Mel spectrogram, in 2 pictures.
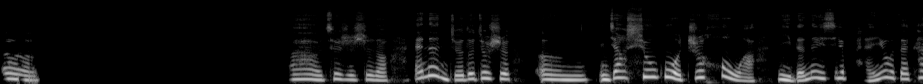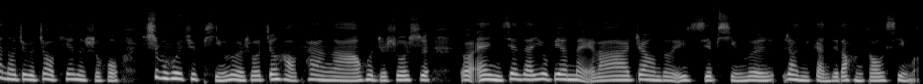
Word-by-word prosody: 嗯。 235 -7 0 2.5
啊， 235 -1 +1
确 245 +5 -2
实 215 -2 -2
是 215 +1 -2
的。 190 -2 -1 0.2
诶， 290 - -1
那 410 0 +5
你 265 -8 +3
觉 210 -1 +1
得 250 - +4
就 285 +3 +2
是， 255 -2 +1 0.3
呃， 230 - 0 0.5
你 220 +1 +5
这 - - +2
样 310 0 +1
修 345 +4 +2
过 330 -8 +6
之 300 +10 0
后 325 - +1
啊， 160 -2 -6 0.2
你 220 -4 +6
的 180 +1 +2
那 290 +5 +2
些 285 +1 -3 0.2
朋 175 +4 -1
友 305 +5 +1
在 255 -2 0
看 310 +2 -4
到 240 -2 +2
这 225 +1 -1
个 215 - +3
照 225 +1 -1
片 235 +4 -3
的 215 -3 +2
时 185 -2 -6
候， 180 0 -4 0.2
是 330 - -4
不 285 - +3
是 - - -1
会 265 -1 +5
去 240 +1 -3
评 185 -4 -3
论 210 -2 +3
说 205 +1 -2
“真 235 +4 +1
好 210 -6 -2
看 210 +1 -2
啊”， 175 -1 -1
或 215 +2 0
者 180 -2 -3
说 205 +3 +1
是 210 -1 -2 0.3
说 210 - -1
“哎， 220 +3 +2
你 210 -3 +4
现 235 +4 0
在 220 -1 +1
又 240 +2 +2
变 230 0 +2
美 200 -8 +1
啦” 195 +4 -1
这 215 +3 -4
样 205 -3 +1
的 185 -3 -3
一 190 - +1
些 190 0 -4
评 180 -3 -4
论， 185 +1 0
让 225 -3 0
你 185 - 0
感 180 -4 -3
觉 175 - -2
到 190 +2 -1
很 180 -3 -2
高 175 0 -1
兴 180 0 -4
吗？ 200 - -9
210 Hz, 255 characters per minute, -24 LUFS, 190-240 Hz, 2.5 s, 过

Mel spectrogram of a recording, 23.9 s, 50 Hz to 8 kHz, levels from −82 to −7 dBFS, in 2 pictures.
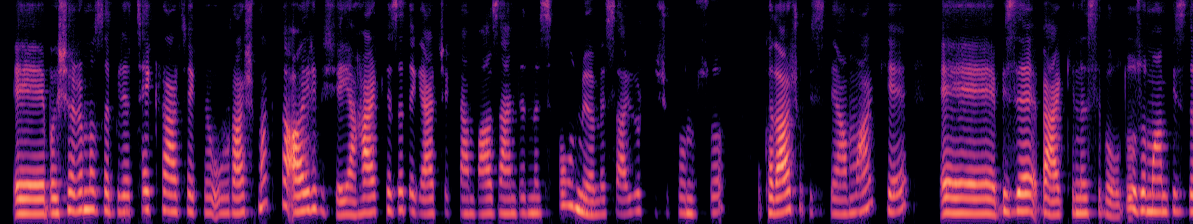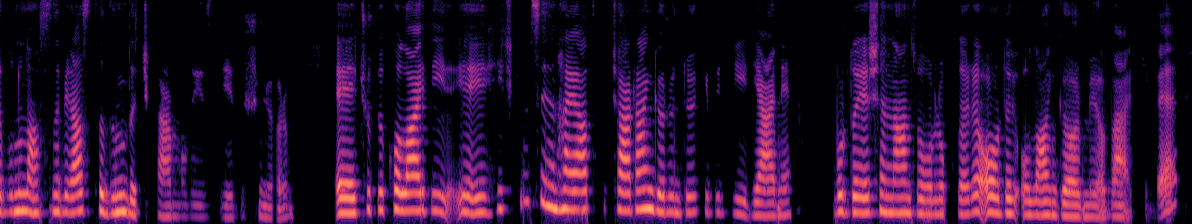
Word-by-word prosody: eee, 190 0 +6
başaramasa 230 +2 +2
bile 215 0 -3
tekrar 235 -2 +1
tekrar 215 -2 -6
uğraşmak 200 - -2
da 295 - +4
ayrı 235 +3 +6
bir - - -10
şey. 180 -3 -4
Ya, 180 -1 +1
herkese 220 +4 +2
de 225 - -3
gerçekten 195 0 -4
bazen 195 0 -1
de 200 0 -7
nasip 200 +1 -6
olmuyor. 235 -12 +1
Mesela 185 +1 -6
yurt 225 +2 -10
dışı 195 - -20
konusu, 200 +1 -8 0.3
o - - -25
kadar 205 +4 +6
çok 245 -3 -16
isteyen 200 -2 -6
var 265 +8 -2
ki, 235 +1 -4 0.3
eee, 195 -1 +4
bize 225 0 +4
belki 180 0 +2
nasip 195 0 -3
oldu. 155 +3 -3
O - - +5
zaman 220 -1 +2
biz 220 -1 -7
de 215 -1 -2
bunun 225 +1 +2
aslında 210 +2 -2
biraz 220 +2 0
tadını 215 -2 +2
da 175 - 0
çıkarmalıyız 150 -2 -13
diye 140 -1 -16
düşünüyorum. 140 -4 -15 0.4
Eee, 195 0 +4
çok 240 +3 -8
da 235 - 0
kolay 230 -1 +4
değil. 225 -3 -5
Eee, 205 0 -2
hiç 250 +5 -10
kimsenin 330 -4 -1
hayatı 245 0 +2
dışarıdan 245 +1 +3
göründüğü 210 -2 -3
gibi 205 -1 -16
değil. 175 -4 -9
Yani, 165 +1 -3 0.4
burada 210 -1 0
yaşanılan 205 0 0
zorlukları 185 +1 -4
orada 200 -2 +2
olan 175 -1 -1
görmüyor 150 -2 -3
belki - - -7
de. - - -4
205 Hz, 170 wpm, -29 LUFS, 190-225 Hz, 0.4 s, eee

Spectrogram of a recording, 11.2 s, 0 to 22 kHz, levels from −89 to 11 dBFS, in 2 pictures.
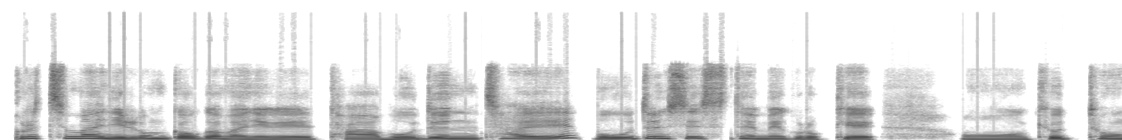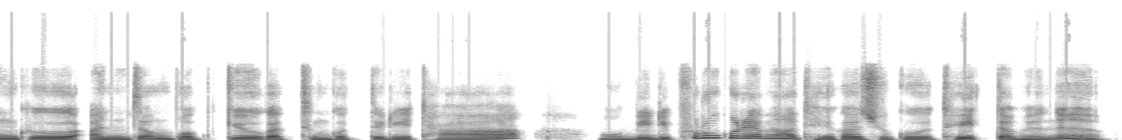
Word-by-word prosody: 그렇지만 295 -2 +2
이런 225 +1 +4
거가 215 -1 +3
만약에 170 -2 0
다 185 -2 -3
모든 205 +6 +3
차에 235 - 0
모든 230 +8 +2
시스템에 240 -5 0
그렇게 175 -1 0 0.4
어 170 -1 -3
교통 210 +3 +1
그 175 -4 +3
안전 190 +4 +1
법규 175 +1 -1
같은 165 +3 -2
것들이 155 +1 -4
다 185 - -3 0.4
어 170 -2 -4
미리 180 +3 -1
프로그램화 325 - +1
돼 180 -6 -4
가지고 165 -3 -1
돼 210 +9 +1
있다면은 185 0 -1
195 Hz, 300 characters per minute, -24 LUFS, 170-230 Hz, 0.4 s, 이런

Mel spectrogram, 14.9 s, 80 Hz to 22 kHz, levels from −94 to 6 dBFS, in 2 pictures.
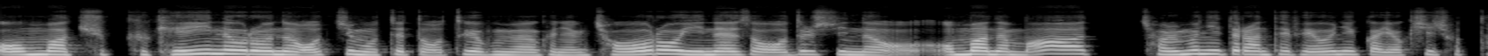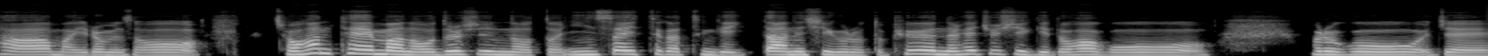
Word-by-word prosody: ...엄마 215 +1 +5
주 210 0 -12
그 210 - -8
개인으로는 235 -2 +4
얻지 190 +5 -1
못했던 200 -1 -1
어떻게 210 +5 -2
보면 190 -2 -1
그냥 180 -1 -4
저로 235 +6 +3
인해서 210 -1 +2
얻을 185 +5 -2
수 215 +1 -6
있는 195 -2 +1
엄마는 210 +3 +2
막 260 +5 +1 0.3
"젊은이들한테 225 -1 0
배우니까 210 0 -2
역시 180 +4 -6
좋다." 205 -1 -2
막 190 -2 -4
이러면서 180 -2 -3 0.4
저한테만 260 -2 +2
얻을 195 +4 +1
수 225 0 -4
있는 200 -3 0
어떤 185 +2 -7
인사이트 230 +3 0
같은 205 -1 -4
게 190 - -3
있다는 205 +3 +1
식으로 190 -3 -3
또 180 - -13
표현을 240 0 +1
해 245 - +2
주시기도 215 -6 -5
하고 185 -3 -2 0.5
그리고 200 -2 +1
이제 175 -3 -3
210 Hz, 380 characters per minute, -23 LUFS, 190-225 Hz, 0.5 s, 엄마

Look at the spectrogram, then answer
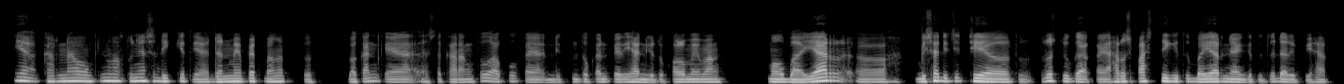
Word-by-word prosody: Ya, 165 -4 +2
karena 145 +2 +1
mungkin 150 +2 -1
waktunya 160 +1 +2
sedikit 150 -1 -1
ya 115 0 -1
dan 125 +1 +1
mepet 135 +1 +1
banget 130 +1 0
tuh. 110 -3 -8 0.3
Bahkan 135 +6 -3
kayak, 115 -3 -5
eee, 110 - -8
sekarang 115 -1 -4
tuh 155 +4 -4
aku 135 +2 -6
kayak 110 -2 -4
ditentukan 115 +2 -5
pilihan 120 0 0
gitu. 110 -2 -3
Kalau 115 +1 -1
memang 120 0 0 0.5
mau 120 -1 +4
bayar, 140 +9 +4
eee, 115 -1 -3 0.3
bisa 130 +6 +4
dicicil. 145 -6 +4
Tu 110 -2 -10
terus 155 +1 0
juga 130 -5 -1
kayak, 110 +2 -4
harus 130 0 +1
pasti 140 0 +2
gitu 130 0 -5
bayarnya, 125 -1 +4
gitu. 105 -2 -6
Itu 130 - -4
dari 115 -6 -1
pihak, 105 +1 -6
125 Hz, 175 wpm, -23 LUFS, 115-140 Hz, 0.5 s, mau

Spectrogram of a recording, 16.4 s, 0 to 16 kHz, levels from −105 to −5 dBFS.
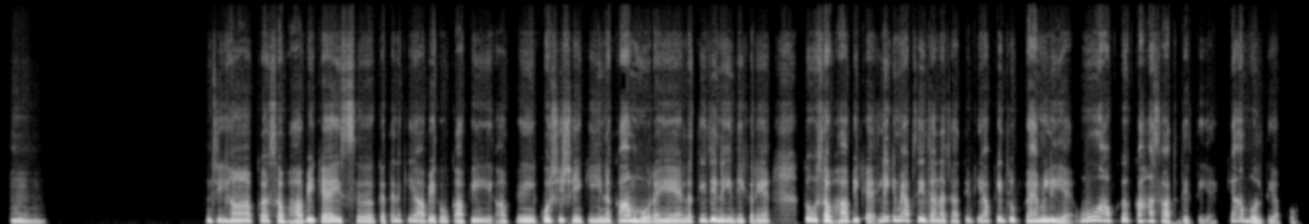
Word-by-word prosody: हुँ। 165 -4 -3 2.0
जी, 195 0 -3
हाँ। 175 -1 +1
आपका 185 +2 -3
स्वाभाविक 185 +1 0
है 175 0 +3
इस 180 0 -3
कहते 170 -1 -3
हैं - - -4
ना 210 - -1
कि 215 -1 -8
आप 180 -2 -2
ही 180 - +3
को 175 -1 -5
काफ़ी 170 +1 -3
आपने 180 +2 0
कोशिशें 200 -1 +1
कीं, 175 0 -2
नाकाम 195 +4 +2
हो 175 -2 +3
रहे 170 0 +1
हैं, 165 +1 +3
नतीजे 210 +5 +1
नहीं 190 -2 +2
दिख 170 +1 -2
रहे 165 0 -2
हैं, 170 +2 -2 0.4
तो 230 -1 +4
स्वाभाविक 200 -1 +1
है। 165 - -3
लेकिन 265 +4 +5
मैं 265 - +7
आपसे 230 -1 -1
ये 220 - +4
जानना 185 -3 -2
चाहती 180 +1 -8
हूँ 205 - -8
कि 230 - -9
आपकी 210 +3 -2
जो 225 +2 0
फैमिली 195 -3 +2
है, 145 - -6
वो 255 +5 +6
आपका 230 +1 -1 0.2
कहाँ 215 +3 +1
साथ 175 -10 -5
देती 125 -2 -12
है? 145 - -20
क्या 240 - -4
बोलती 145 - -2
है 130 - -10
आपको? - - -22
185 Hz, 190 wpm, -23 LUFS, 170-210 Hz, 2.0 s, मैं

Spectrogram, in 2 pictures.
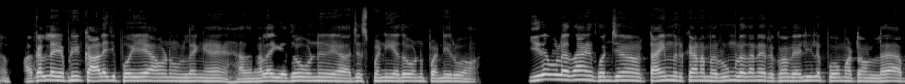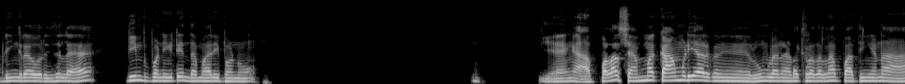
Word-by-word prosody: அ - - -10 0.2
பகல்ல 190 +8 +2
எப்டியும் 190 +1 0
காலேஜ் 180 +2 +2
போயே 175 0 +3
ஆகணும்லங்க. 160 -2 -1 0.3
அதனால 140 +4 0 0.2
ஏதோ 170 +3 +1
ஒண்ணு 170 0 0 0.2
அட்ஜஸ்ட் 160 +2 -4
பண்ணி 165 +1 0
ஏதோ 165 +1 +2
ஒண்ணு 160 0 -3
பண்ணிருவோம். 145 -4 -1 0.6
இரவுல 225 +1 +3
தான் 205 -4 0
கொஞ்சம் 185 +1 +1 0.2
டைம் 185 +3 +1
இருக்கா. 180 +1 0
நம்ம 175 -1 0
ரூம்ல 185 0 +1
தானே 180 0 0
இருக்கோம். 165 +1 -1
வெளில 180 +2 0
போமாட்டோம்ல 160 -2 0
அப்டிங்கிற 160 +3 -1
ஒரு 150 - -1
இதுல. 155 -1 0 0.6
வீம்பு 190 -3 0
பண்ணிக்கிட்டு 165 +2 0
இந்த 155 -1 0
மாரி 155 0 0
பண்ணுவோம். 145 -1 -3 2.2
ம். 150 -4 -11 0.8
ஏங்க! 145 +1 -2
அப்பலாம் 155 +9 0
செம்ம 175 +3 +1
காமெடியா 195 +2 +3
இருக்குங்க. 165 -2 0 0.2
ரூம்ல 165 +2 +1
நடக்கிறதெல்லாம் 160 +2 -1
பார்த்தீங்கன்னா, 160 +1 -1
165 Hz, 140 wpm, -19 LUFS, 155-180 Hz, 2.2 s, போயே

